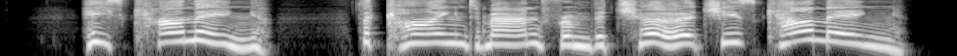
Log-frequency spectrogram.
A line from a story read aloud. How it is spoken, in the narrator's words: she cried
